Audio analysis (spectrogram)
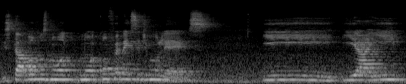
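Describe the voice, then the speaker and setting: A woman with a Brazilian Portuguese accent, co-hosting a casual faith podcast and telling stories with lively laughter. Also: medium pitch, measured pace. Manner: animated storyteller, laughs often. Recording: echoey room, distant mic, noisy.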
